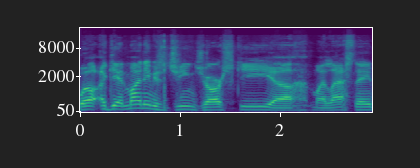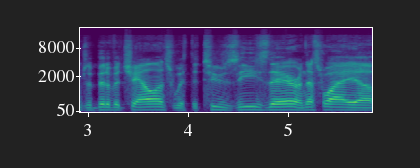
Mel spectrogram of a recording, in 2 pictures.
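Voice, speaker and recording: A man with a slight Texas accent, medium pitch, a bright, sharp tone and fairly even intonation in a dry, close sound with no echo. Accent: slight Southern, Texas drawl. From Buffalo, New York. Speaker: university vice president for student affairs. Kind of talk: live-streamed interview. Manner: hesitant, many fillers.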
